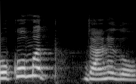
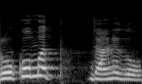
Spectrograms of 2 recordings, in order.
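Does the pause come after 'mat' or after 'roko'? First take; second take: after mat; after mat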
